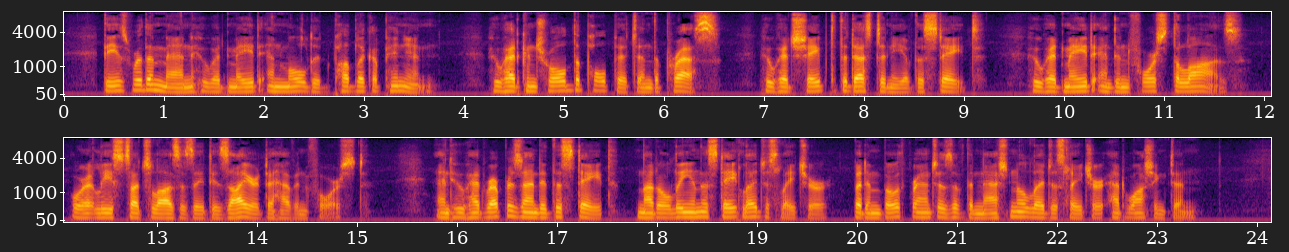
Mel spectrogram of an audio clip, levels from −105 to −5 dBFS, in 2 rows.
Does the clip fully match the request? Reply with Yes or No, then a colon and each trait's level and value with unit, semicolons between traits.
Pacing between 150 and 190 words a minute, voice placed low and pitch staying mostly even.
Yes: average, 165 wpm; low, 120 Hz; narrow, 2.3 semitones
